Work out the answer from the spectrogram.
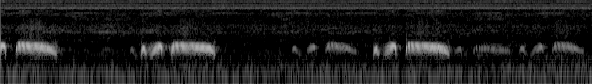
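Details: Spotted dove call used as a lure for wild doves: loud cooing phrases, two short rising notes then a long drawn coo, repeated every few seconds with softer coos between; steady low hum underneath.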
